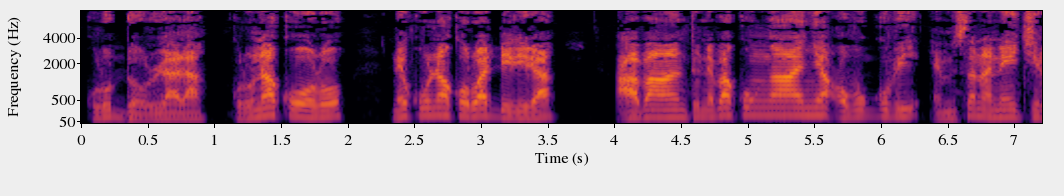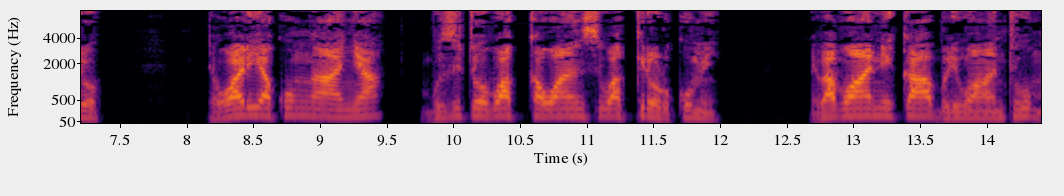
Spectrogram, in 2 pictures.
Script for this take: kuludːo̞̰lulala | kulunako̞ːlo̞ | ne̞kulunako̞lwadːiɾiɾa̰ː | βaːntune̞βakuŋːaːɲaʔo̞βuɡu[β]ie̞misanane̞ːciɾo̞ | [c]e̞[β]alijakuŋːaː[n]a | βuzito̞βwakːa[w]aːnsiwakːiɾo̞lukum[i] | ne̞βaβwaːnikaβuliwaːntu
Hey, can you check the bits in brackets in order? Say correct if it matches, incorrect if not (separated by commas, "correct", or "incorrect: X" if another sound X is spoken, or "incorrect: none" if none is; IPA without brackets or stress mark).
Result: correct, incorrect: t, incorrect: w, incorrect: ɲ, correct, correct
